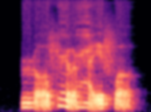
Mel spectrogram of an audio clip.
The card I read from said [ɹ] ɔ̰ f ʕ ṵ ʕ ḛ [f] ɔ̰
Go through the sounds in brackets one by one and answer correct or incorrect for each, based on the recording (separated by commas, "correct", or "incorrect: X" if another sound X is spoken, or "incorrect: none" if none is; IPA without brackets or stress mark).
correct, correct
